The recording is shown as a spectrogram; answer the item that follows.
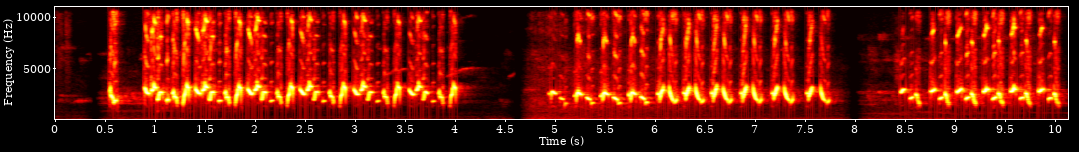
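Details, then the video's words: Trucukan (yellow-vented bulbul) in excited, emotional song used as bait to make caged birds sing: long, rapid runs of quavering chirped notes lasting several seconds, broken by brief pauses, over a low background rumble. "Trucukan gacor ropel panjang AMPUH,, pancingan TRUCUKAN AGAR BUNYI jadikan BURUNG TRUCUK GACOR EMOSI"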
